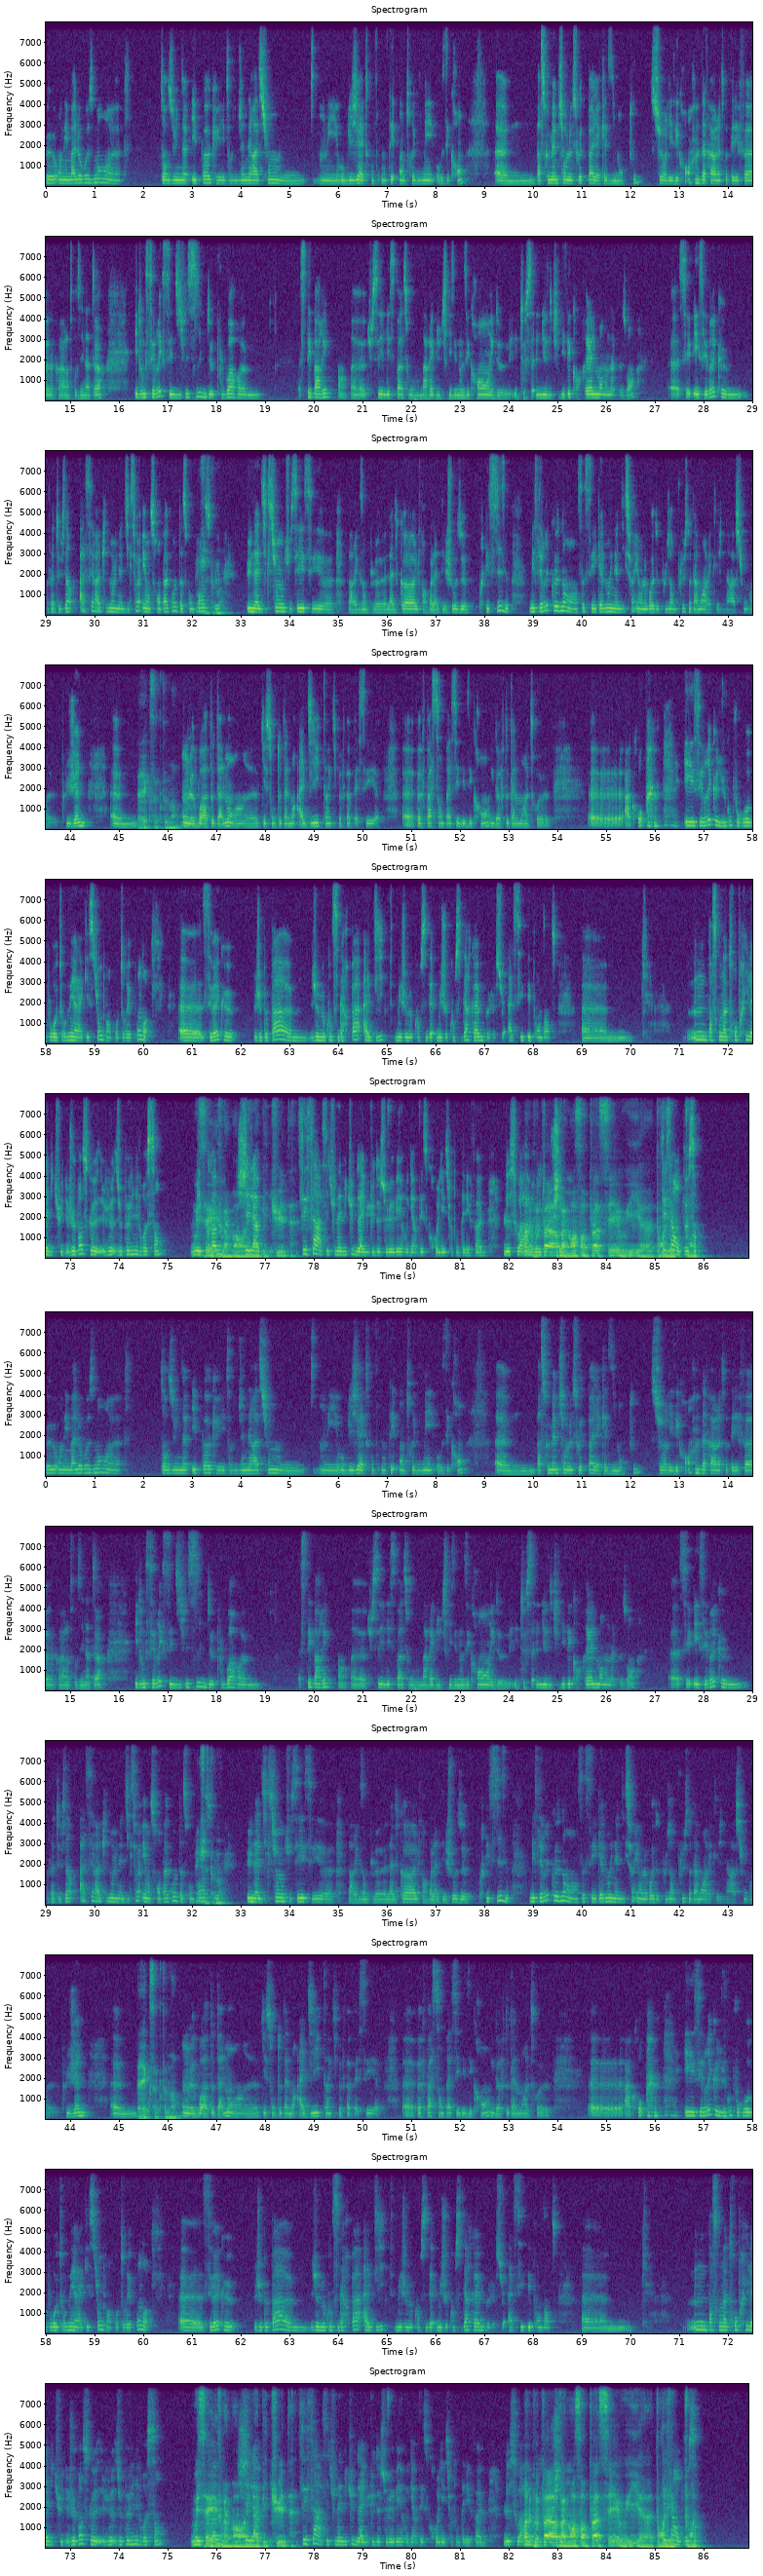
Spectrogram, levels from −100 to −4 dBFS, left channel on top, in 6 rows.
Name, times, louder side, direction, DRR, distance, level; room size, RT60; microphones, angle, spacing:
voice 1, 0.0-1.7 2.4-6.5 6.9-18.9 19.7-26.7 27.3-32.8 33.1-43.6 43.9-45.4 46.3-54.3 54.6-60.4 60.7-61.8 62.3-70.4 71.1-74.9 75.5-76.9 77.7-83.1 85.1-85.8, left 3 dB, 50° left, 11 dB, 1.0 m, -29 dB
voice 2, 32.1-32.6 45.4-46.3 75.5-77.7 82.3-85.8, right 2 dB, 30° right, 2 dB, 3.3 m, -24 dB
12.5 x 8.9 x 6.7 m, 0.42 s
head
